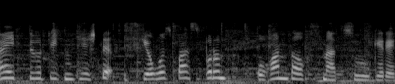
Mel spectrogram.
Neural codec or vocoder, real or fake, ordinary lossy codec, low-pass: codec, 16 kHz, 4 kbps, X-Codec, HuBERT features, trained on balanced general audio; fake; none; 7.2 kHz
